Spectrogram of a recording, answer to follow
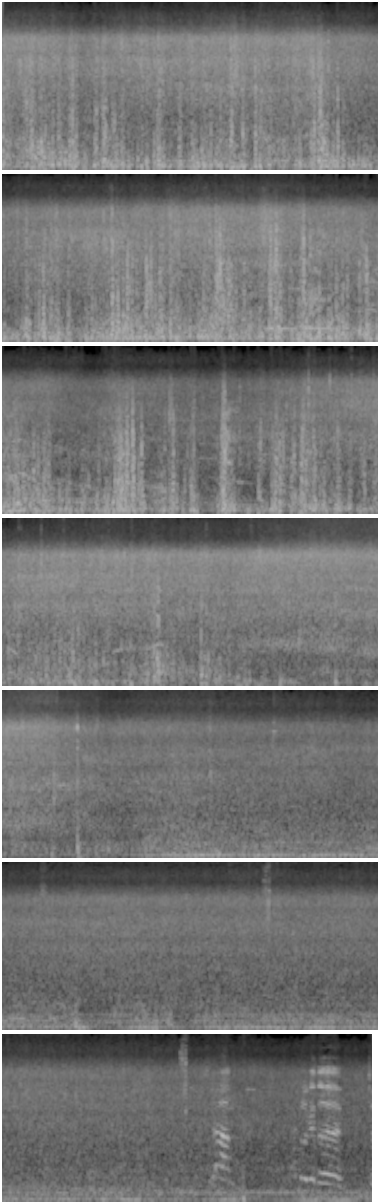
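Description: Fast tour boat under way, wind buffeting hard on the microphone and water rushing and slapping at the hull as it powers through churning whitewater. In the second half the water noise eases and a steadier low engine drone comes through as the boat runs over calm water.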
